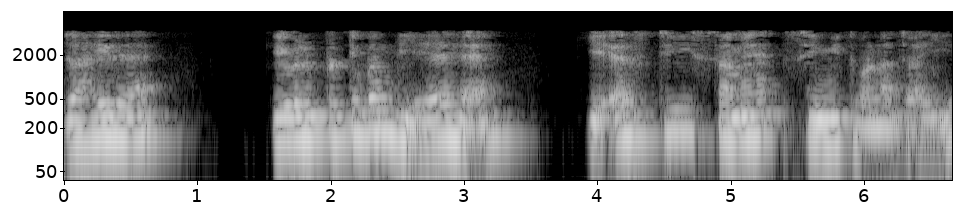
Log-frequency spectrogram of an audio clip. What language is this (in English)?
Hindi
